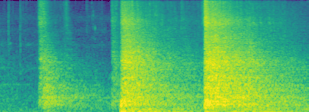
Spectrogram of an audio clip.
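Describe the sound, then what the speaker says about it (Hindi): Three heavy metallic bangs, like feet stomping on the iron stairs of a forest watch tower in Miani Forest near Hyderabad, Sindh, each ringing out and fading before the next, growing louder. "आवाज़ें तो धड़ाम धुड़ूम की ऐसी आ रही है, इन लोहे की सीढ़ियों से निकल रहे हैं पटाखे"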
